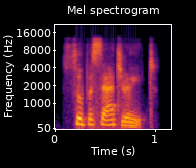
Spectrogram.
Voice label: "Supersaturate", Indian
